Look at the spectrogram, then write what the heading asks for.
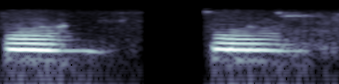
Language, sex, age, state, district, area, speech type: Maithili, male, 45-60, Bihar, Madhepura, rural, conversation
